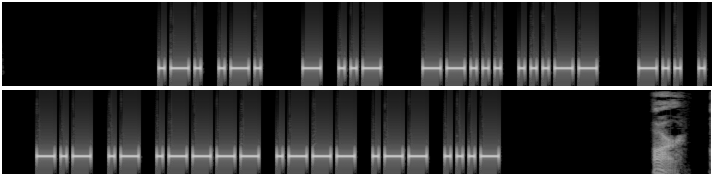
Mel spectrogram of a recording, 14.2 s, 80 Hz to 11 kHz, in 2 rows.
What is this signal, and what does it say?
Morse code, heard as a keyed tone, about 20 wpm, 700 Hz. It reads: RR TU 73 DE KA1JWV
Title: Speed-Racing Common QSO Phrases - 20wpm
